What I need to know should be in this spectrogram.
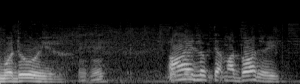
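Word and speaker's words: Wado-ryu: It's called Wado, or they pronounce it in Japan, Wadoryu.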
